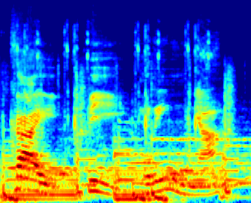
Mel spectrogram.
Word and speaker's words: caipirinha: Caipirinha, pronounced caipirinha, is Brazilian national cocktail.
